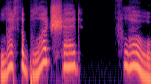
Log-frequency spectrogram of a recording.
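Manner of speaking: very high, slow, trembling voice with stretched flow. Narrating a man on a raised platform addressing a crowd, in a high-pitched quavering voice. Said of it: "says in a high pitched, quavering voice".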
